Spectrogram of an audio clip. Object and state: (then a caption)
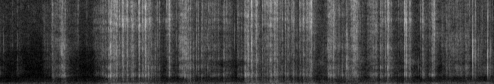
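Bar of soap being cut. A metal utility knife blade cuts into a solid, hand-sized peach bar of soap, breaking chunks off. After a quiet start, bright, dry crackling and crisp snapping bursts come in rapid, uneven runs with almost no ring.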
